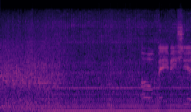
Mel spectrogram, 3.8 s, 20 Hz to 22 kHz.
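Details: Honda EK Civic B18 LS/VTEC driven home under load, check engine light, running hot with no coolant: low lumpy drone with no smooth rhythm, labouring on hills; cracked cylinder sleeve, confirmed at teardown.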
